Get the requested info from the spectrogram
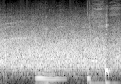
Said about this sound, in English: Put the hand claps on for you. Yay, Yoshi Man. Hand clap for the engineer.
